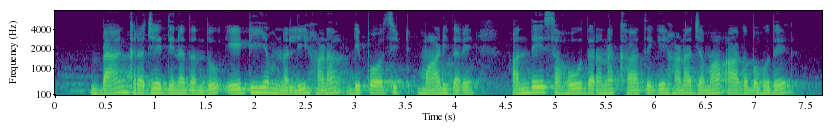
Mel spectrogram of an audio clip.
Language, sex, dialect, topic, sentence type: Kannada, male, Mysore Kannada, banking, question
